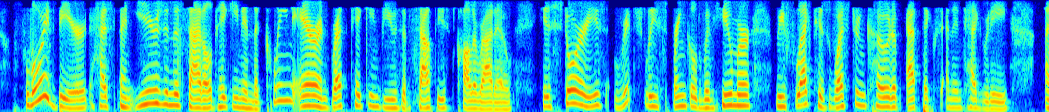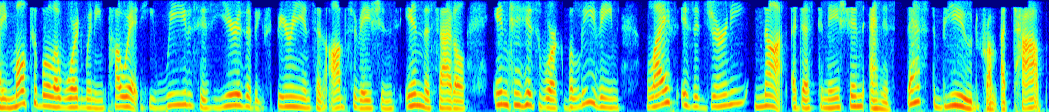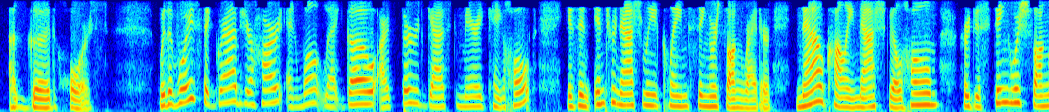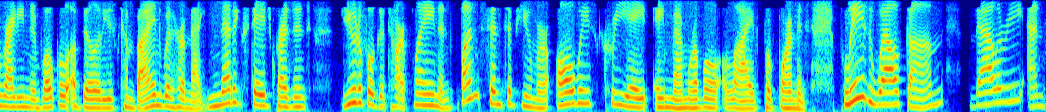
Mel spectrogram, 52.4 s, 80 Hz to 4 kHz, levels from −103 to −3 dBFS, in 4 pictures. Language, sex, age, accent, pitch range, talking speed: English, female, 50-69, American, 175-235 Hz, 140 wpm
